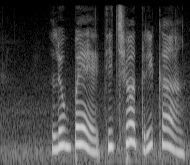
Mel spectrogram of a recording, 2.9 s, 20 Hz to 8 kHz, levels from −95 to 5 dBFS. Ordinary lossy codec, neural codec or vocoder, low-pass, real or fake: MP3, 64 kbps; vocoder, 44.1 kHz, 80 mel bands, Vocos; 7.2 kHz; fake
